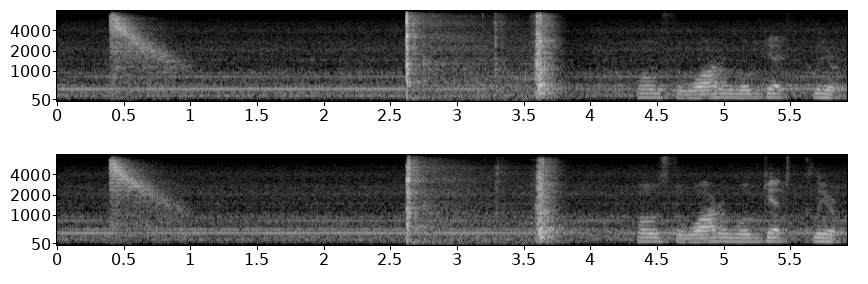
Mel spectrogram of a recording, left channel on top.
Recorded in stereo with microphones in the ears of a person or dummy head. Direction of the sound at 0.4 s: 10° right (ahead or behind).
